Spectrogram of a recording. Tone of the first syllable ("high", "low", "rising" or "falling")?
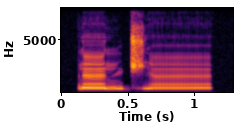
high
